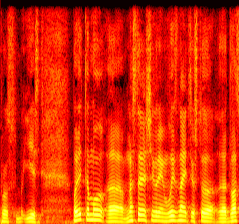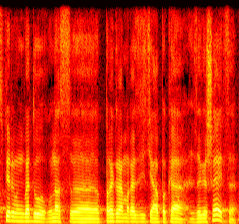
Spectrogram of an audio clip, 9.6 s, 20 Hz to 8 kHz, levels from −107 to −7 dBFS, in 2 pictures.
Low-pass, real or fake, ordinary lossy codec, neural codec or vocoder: none; fake; none; codec, 16 kHz, 2 kbps, FunCodec, trained on LibriTTS, 25 frames a second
